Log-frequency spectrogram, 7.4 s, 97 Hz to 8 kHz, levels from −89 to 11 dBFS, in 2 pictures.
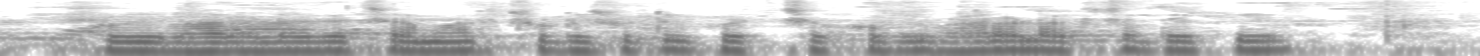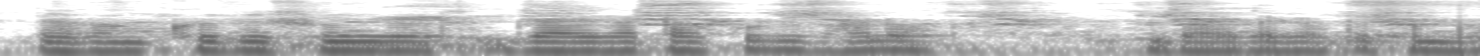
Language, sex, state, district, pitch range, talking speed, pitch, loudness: Bengali, male, West Bengal, North 24 Parganas, 150-160 Hz, 155 wpm, 155 Hz, -37 LUFS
